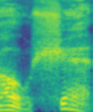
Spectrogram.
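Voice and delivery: frightened, terrified exclamation. Retelling how the kid filming the video reacted: imitating a terrified voice. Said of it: "you can hear it in his voice, like, he's terrified".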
